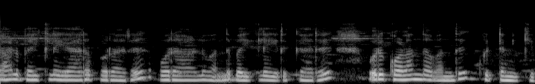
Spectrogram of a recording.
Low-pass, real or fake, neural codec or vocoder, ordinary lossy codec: 7.2 kHz; real; none; none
